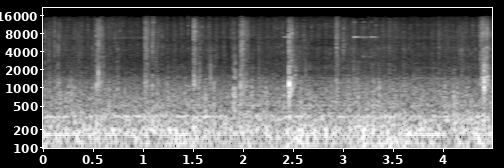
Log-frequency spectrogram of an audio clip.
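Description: Footsteps on an asphalt path, about two steps a second, over a low steady hum.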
